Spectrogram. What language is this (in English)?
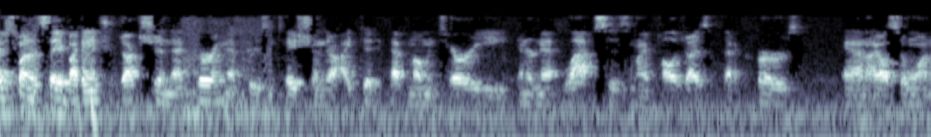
English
